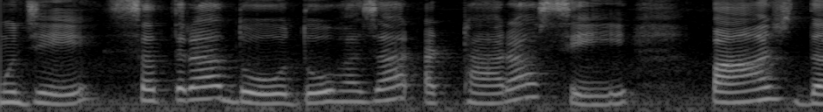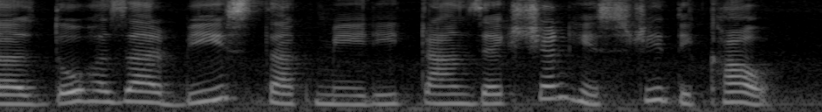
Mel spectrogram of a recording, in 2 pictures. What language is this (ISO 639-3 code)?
urd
